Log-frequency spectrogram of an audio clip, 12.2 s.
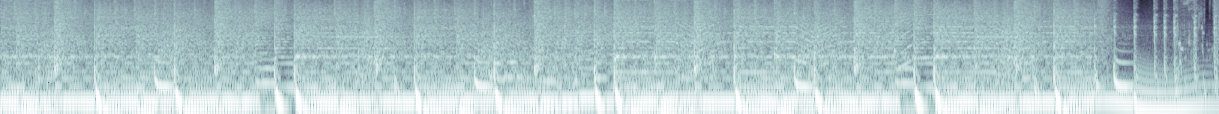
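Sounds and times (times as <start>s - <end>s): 
energetic sport promo logo music: 0.0s - 12.0s.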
